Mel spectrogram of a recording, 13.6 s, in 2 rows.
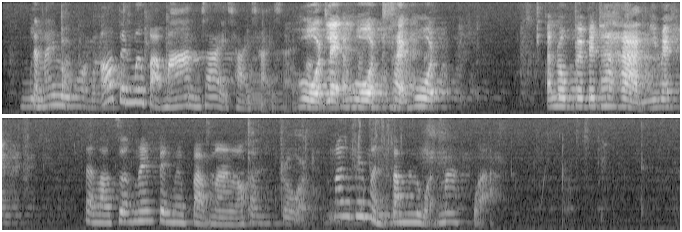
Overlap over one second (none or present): present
